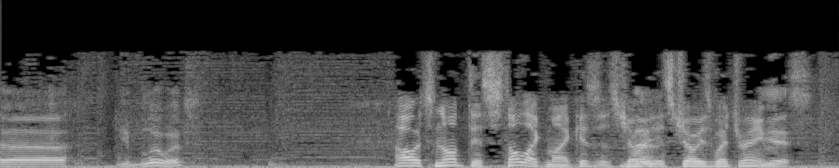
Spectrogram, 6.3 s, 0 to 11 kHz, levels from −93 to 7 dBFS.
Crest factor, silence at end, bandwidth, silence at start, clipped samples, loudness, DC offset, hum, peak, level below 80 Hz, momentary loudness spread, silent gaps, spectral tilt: 16 dB; 0 s; 8 kHz; 0 s; under 0.1%; -18 LUFS; under 0.1%; none; -2 dBFS; -34 dBFS; 17 LU; none; -5 dB/octave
